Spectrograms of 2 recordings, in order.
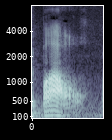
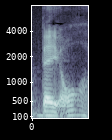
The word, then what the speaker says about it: Baal: But the Lord said, no, there's 7,000 that have refused to bend the knee to Baal, or Baal, however you want to pronounce it.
